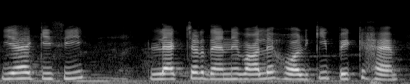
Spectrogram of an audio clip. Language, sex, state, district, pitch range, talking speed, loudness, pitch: Hindi, female, Bihar, Bhagalpur, 235-275 Hz, 130 wpm, -17 LUFS, 245 Hz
